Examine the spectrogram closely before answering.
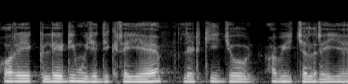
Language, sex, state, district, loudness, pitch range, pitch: Hindi, male, Himachal Pradesh, Shimla, -17 LUFS, 125-135 Hz, 130 Hz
